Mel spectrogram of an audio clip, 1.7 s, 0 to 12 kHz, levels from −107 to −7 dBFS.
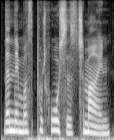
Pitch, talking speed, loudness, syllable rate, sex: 200 Hz, 245 wpm, -15 LUFS, 5.1 syllables/s, female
